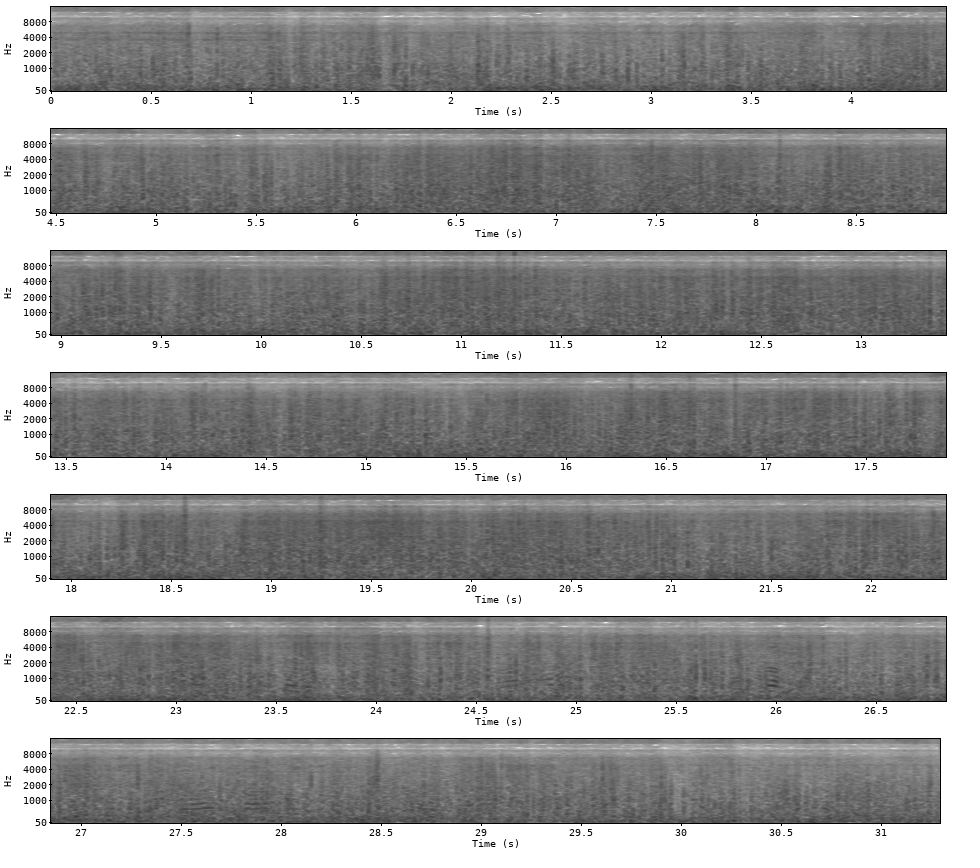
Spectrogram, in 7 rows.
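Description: Steady wind rush on the microphone of a Yamaha Sniper 155 motorcycle riding at speed, with its engine and road noise underneath.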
